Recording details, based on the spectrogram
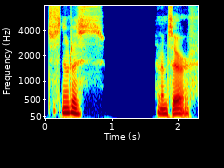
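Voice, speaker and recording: A man leading a guided meditation in short, gently instructive phrases with long pauses between them. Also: medium pitch, little pitch movement, gravelly, no echo, studio quality.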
